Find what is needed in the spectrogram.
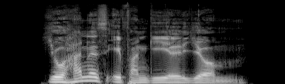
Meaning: the Gospel according to John
- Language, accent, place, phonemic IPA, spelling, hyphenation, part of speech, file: German, Germany, Berlin, /joˈhanəsʔevaŋˌɡeːli̯ʊm/, Johannesevangelium, Jo‧han‧nes‧evan‧ge‧li‧um, proper noun, De-Johannesevangelium.ogg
